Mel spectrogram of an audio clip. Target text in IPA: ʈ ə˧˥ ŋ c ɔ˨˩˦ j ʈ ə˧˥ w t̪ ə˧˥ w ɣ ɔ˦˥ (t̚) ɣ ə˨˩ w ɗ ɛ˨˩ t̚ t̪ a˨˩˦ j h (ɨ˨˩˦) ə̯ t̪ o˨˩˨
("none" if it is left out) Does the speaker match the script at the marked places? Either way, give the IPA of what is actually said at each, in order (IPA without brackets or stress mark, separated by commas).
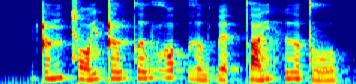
t̚, ɨ˧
